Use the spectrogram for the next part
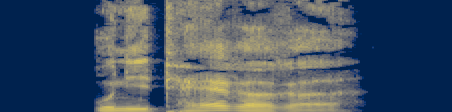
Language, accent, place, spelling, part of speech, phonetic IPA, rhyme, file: German, Germany, Berlin, unitärere, adjective, [uniˈtɛːʁəʁə], -ɛːʁəʁə, De-unitärere.ogg
- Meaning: inflection of unitär: 1. strong/mixed nominative/accusative feminine singular comparative degree 2. strong nominative/accusative plural comparative degree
